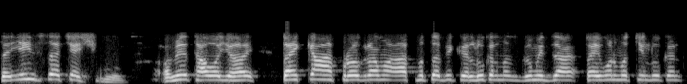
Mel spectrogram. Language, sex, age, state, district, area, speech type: Kashmiri, male, 45-60, Jammu and Kashmir, Bandipora, rural, conversation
